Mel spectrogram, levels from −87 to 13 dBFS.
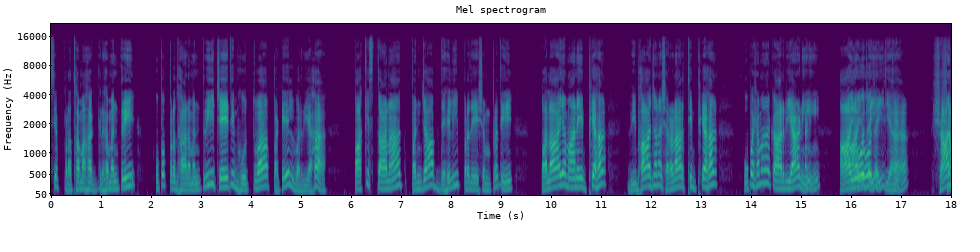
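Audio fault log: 15.09 s to end: doubled audio track. From 15.09 s the speech is joined by a second full-band copy trailing about 150 ms behind at roughly 5 dB lower, entering abruptly with no decay or room colouring, likely from a slower second capture path.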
